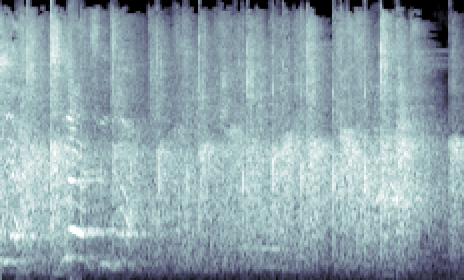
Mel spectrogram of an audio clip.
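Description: A church congregation applauds during a sermon, with loud, dense clapping throughout and voices speaking and calling out over it.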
